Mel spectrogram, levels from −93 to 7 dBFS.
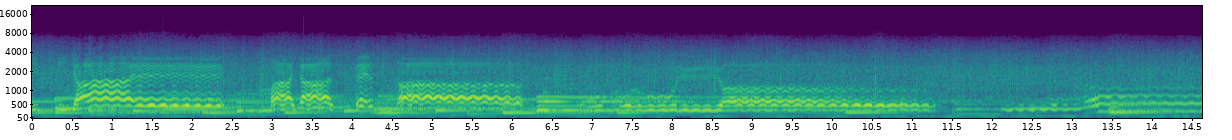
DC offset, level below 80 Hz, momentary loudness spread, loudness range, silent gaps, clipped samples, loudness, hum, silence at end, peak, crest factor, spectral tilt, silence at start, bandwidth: under 0.1%; -58 dBFS; 12 LU; 8 LU; none; under 0.1%; -12 LUFS; none; 0 s; 0 dBFS; 12 dB; -8 dB/octave; 0 s; 5.8 kHz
